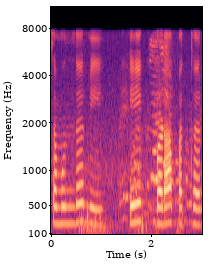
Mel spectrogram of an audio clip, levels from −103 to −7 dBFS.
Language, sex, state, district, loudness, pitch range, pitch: Hindi, female, Haryana, Rohtak, -19 LUFS, 235-265 Hz, 240 Hz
